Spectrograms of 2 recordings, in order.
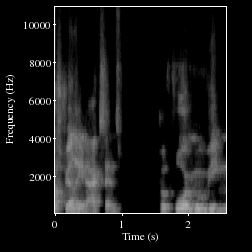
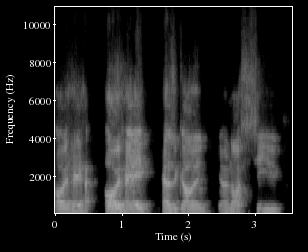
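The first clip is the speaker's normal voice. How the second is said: put-on Australian accent throughout. Retelling greeting a high school teacher in a put-on Australian accent. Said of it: "I used my Australian accent".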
